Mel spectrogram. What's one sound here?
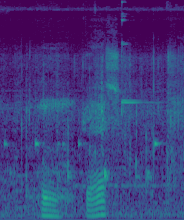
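A calf moos briefly close by.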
